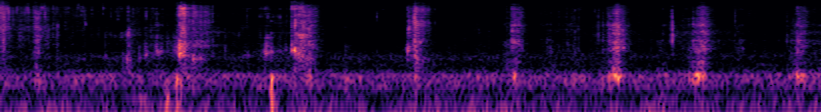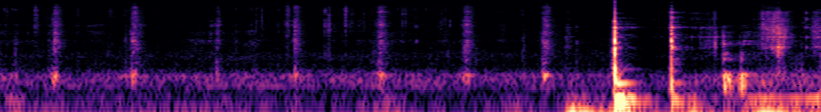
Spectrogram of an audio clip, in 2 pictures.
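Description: A person chewing a bite of toasted English muffin sandwich: a run of crisp crunches, about one or two a second. A louder knock comes near the end.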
